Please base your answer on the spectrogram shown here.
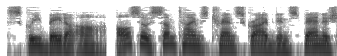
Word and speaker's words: Escalivada: Escalivada Catalan pronunciation, Escli Beta A, also sometimes transcribed in Spanish as Escalibada, is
